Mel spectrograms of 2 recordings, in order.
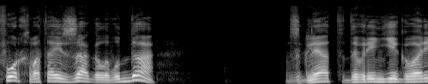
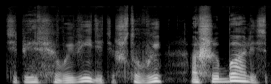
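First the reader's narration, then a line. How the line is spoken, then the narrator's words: Whisper. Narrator (Russian): прошептал Вильфор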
